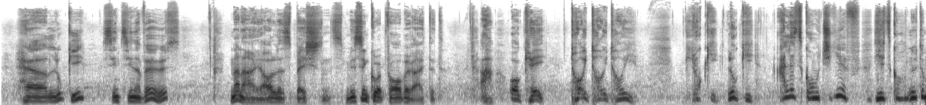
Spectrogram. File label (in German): Sprecher Eigenwerbung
